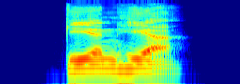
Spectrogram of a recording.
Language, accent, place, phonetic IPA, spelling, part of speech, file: German, Germany, Berlin, [ˌɡeːən ˈheːɐ̯], gehen her, verb, De-gehen her.ogg
- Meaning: inflection of hergehen: 1. first/third-person plural present 2. first/third-person plural subjunctive I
